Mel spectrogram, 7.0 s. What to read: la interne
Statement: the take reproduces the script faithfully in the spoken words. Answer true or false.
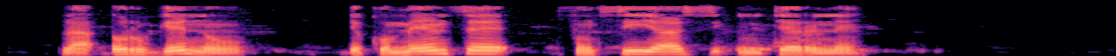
false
